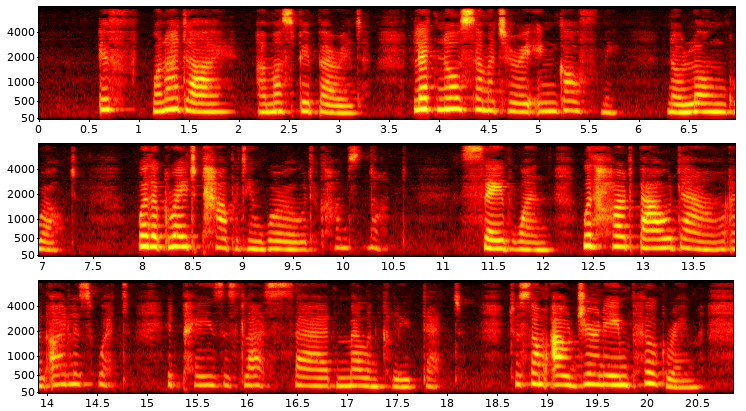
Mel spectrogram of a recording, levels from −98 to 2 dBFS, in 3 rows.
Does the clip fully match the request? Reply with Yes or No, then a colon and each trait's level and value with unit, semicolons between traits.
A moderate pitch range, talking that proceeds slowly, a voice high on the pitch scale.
Yes: average, 3.2 semitones; slow, 125 wpm; high, 230 Hz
